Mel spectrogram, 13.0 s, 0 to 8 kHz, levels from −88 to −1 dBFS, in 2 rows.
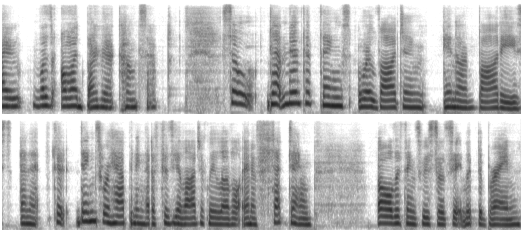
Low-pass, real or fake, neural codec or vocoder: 7.2 kHz; fake; codec, 24 kHz, 1 kbps, SNAC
